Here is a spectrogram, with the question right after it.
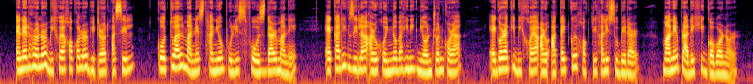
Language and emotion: Assamese, neutral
